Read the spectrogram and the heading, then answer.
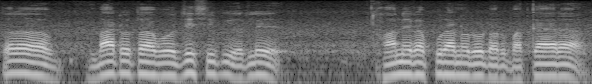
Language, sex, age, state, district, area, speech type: Nepali, male, 45-60, West Bengal, Jalpaiguri, rural, spontaneous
